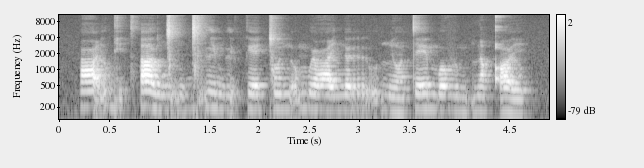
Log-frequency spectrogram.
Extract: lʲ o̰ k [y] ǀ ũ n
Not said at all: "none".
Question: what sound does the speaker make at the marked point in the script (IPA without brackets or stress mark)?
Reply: e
